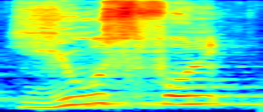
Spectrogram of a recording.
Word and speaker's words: useful: a cow is a useful animal though this useful you is a vowel but the pronunciation of this word useful comes like you so whenever any word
